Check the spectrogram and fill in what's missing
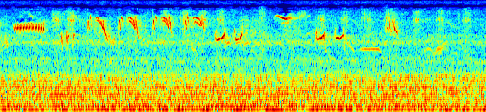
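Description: Bluethroat giving a quick run of thin, high chirps and short whistled notes, varied and rapid, over a steady hiss of background noise.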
